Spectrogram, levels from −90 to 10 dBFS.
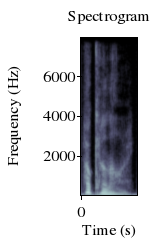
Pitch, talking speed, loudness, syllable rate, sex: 100 Hz, 240 wpm, -19 LUFS, 4.8 syllables/s, male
